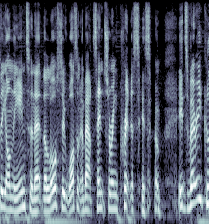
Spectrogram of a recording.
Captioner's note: chuckles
